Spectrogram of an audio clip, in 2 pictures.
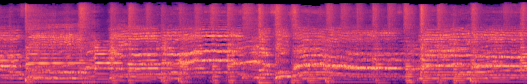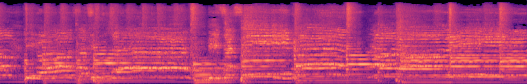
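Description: Junior gospel choir of girls and women, with a man among them, singing together into handheld microphones, over accompaniment with a steady beat.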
